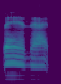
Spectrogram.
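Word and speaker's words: Banette: the Bonetti ax here a bayonet ax as most people like to pronounce it so this little artwork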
